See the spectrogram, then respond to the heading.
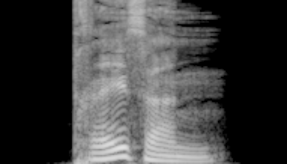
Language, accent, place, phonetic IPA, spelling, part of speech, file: German, Germany, Berlin, [ˈtʁɛɪ̯sɐn], Tracern, noun, De-Tracern.ogg
- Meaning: dative plural of Tracer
